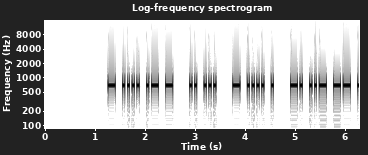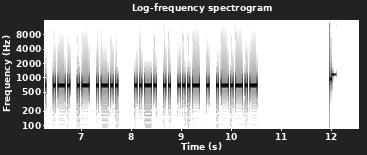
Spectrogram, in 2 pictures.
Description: Morse code, heard as a keyed tone, about 25 wpm, 700 Hz. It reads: THAT IS THE NUMERAL FIVE.
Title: Sentences from Top 1000 Words - Review Part 2 - 25wpm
